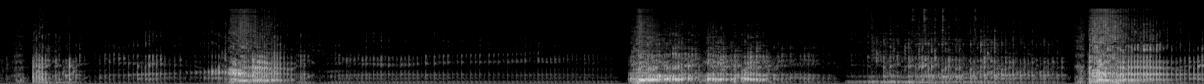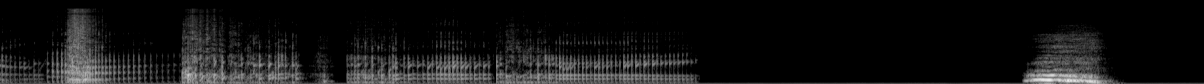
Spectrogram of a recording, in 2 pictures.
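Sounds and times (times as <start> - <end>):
lion roaring: 0.0 - 19.0.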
